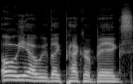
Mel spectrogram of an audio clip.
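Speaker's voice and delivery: put-on casual, chatty Canadian accent. Retelling a Zoom call with a Canadian: Julie Nolke's Canadian accent. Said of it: "talk in this accent".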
